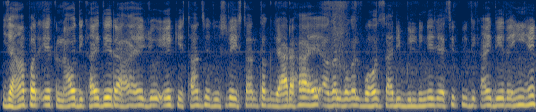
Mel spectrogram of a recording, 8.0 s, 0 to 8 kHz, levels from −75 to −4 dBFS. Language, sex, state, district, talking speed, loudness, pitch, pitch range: Hindi, male, Uttar Pradesh, Hamirpur, 210 wpm, -18 LUFS, 185 Hz, 180-195 Hz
